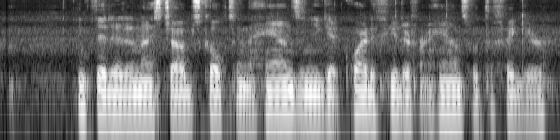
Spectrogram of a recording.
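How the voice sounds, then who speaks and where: Husky man with a cold, very dark voice. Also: fairly low pitch, fast talker, low-quality recording. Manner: steady, matter-of-fact commentary. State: raspy from a cold. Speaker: toy reviewer. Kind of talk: calm voice-over product review.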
